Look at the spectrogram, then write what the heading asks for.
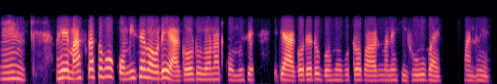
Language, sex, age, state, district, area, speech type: Assamese, female, 30-45, Assam, Dhemaji, rural, conversation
